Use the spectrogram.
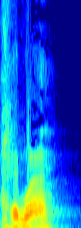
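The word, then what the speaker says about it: chara: This word joy, it's pronounced kara.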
